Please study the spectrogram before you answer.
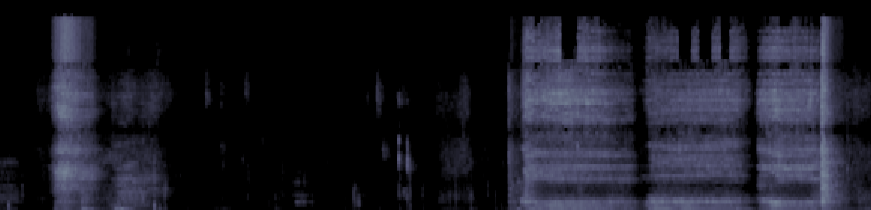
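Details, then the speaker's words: Simulated snoring: a son fakes snoring as a prank on his father at night in a small room. Loud, rough, rattling snores come in long bursts with pauses, and the father complains and tells him to sleep. "अरे भाई नींद आ रही है, क्यों खर्राटे भर रहा है? आराम से सो जा।"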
